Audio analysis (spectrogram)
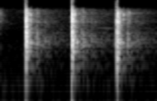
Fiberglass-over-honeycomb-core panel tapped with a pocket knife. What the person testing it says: you hear that that sharp clicking sound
